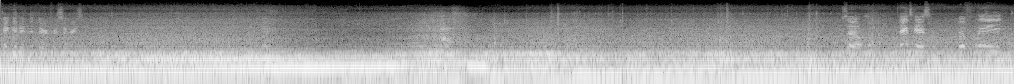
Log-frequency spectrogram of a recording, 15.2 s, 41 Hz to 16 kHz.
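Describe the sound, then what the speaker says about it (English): A Mitsubishi Galant VR-4 engine revs steadily at a Cars and Coffee meet in Tucson, its pitch climbing toward red line and then dropping back. The car cannot get into third gear. Its low, loud drone runs throughout with voices over it. "I'm going to take it to red line."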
